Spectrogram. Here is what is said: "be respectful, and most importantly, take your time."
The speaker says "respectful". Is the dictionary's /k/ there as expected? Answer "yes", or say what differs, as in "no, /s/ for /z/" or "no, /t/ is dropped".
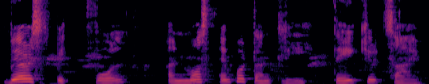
no, /k/ is dropped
